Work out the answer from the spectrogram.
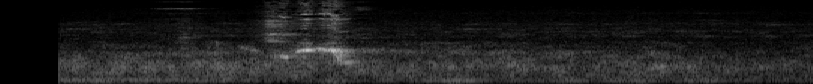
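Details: Black-naped oriole, Oriolus chinensis, whose usual call is a nasal niee or myaa: one short harsh, nasal note at mid-clip against faint background hiss.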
